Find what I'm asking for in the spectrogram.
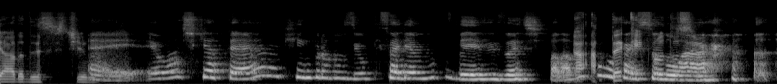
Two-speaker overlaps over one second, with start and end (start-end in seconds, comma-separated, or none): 5.7-7.0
